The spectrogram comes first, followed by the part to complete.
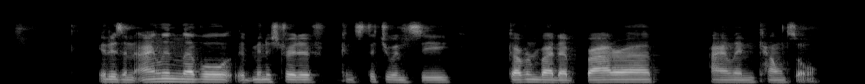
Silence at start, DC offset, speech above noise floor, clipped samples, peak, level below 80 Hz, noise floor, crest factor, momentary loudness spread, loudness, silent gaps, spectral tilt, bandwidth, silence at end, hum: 0.15 s; under 0.1%; 36 dB; under 0.1%; -10 dBFS; -74 dBFS; -64 dBFS; 20 dB; 11 LU; -28 LUFS; none; -3.5 dB/octave; 8 kHz; 0.5 s; none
